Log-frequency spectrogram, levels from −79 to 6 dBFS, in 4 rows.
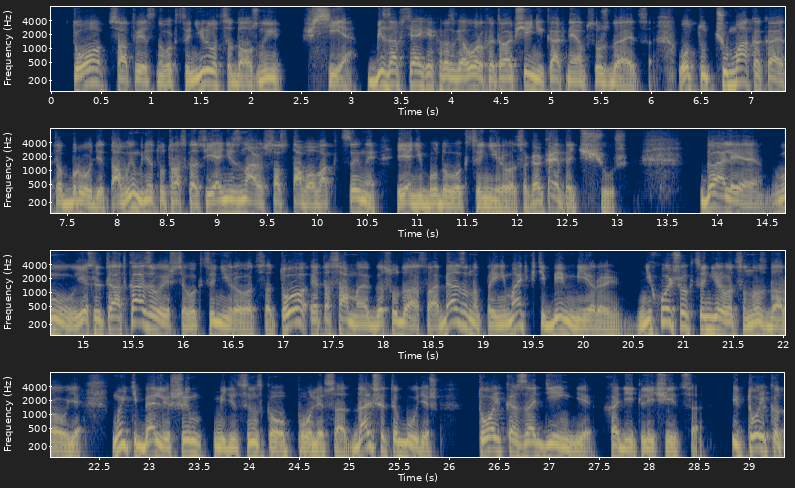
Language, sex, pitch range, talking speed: Russian, male, 95-130 Hz, 140 wpm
